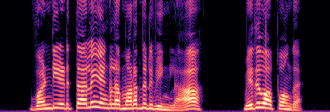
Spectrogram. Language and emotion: Tamil, angry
